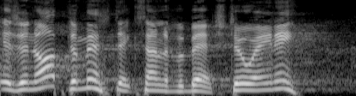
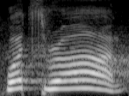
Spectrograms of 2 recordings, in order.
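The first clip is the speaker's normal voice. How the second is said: higher voice of mom asking; worried mother; 3 semitones higher than usual. Retold or imitated. Mom answering the dad, higher voice.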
